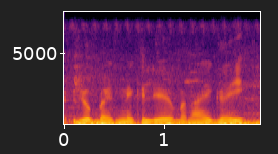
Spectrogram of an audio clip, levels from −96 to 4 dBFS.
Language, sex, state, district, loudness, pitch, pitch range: Hindi, male, Uttar Pradesh, Lucknow, -15 LUFS, 110 Hz, 105-115 Hz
